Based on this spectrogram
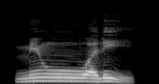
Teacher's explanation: تحول النون الساكنة إلى واو، ثم تدغم، أي النون الساكنة تدغم في الواو فتكون مولي، هكذا تقرأ.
